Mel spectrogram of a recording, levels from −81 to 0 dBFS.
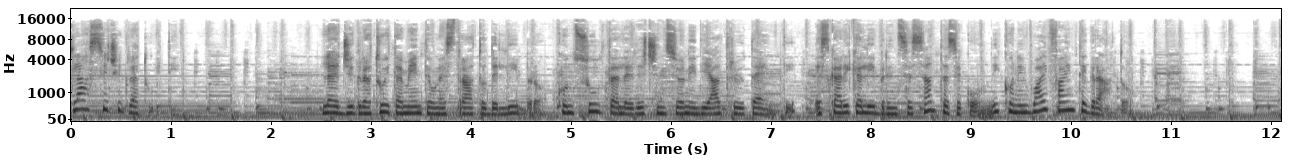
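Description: From 2.46 to 5.13 s a train of clicks ticks over the sound at a regular 10.5 per second, about thirty in all, each peaking roughly as loud as the sound itself. Likely interference or a faulty connection. Spectrograms show evenly spaced thin vertical lines; waveforms, sharp identical spikes.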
